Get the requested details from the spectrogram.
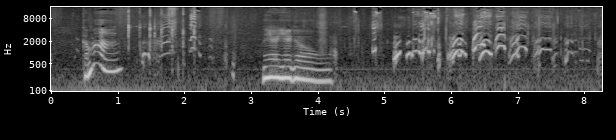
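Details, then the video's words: Wheaten Terrier puppies adventuring outdoors: short squeaky whimpers early, a longer lower drawn-out whine, then a quick run of high arched yelps near the end, with a person's voice nearby. "wheaten terrier puppies"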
